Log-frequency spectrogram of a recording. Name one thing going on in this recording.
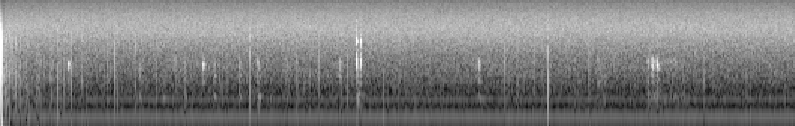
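A turntable hums steadily.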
